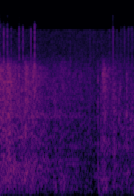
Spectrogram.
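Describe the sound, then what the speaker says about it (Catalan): Gunpowder fireworks crackling and booming as a Valencia falla burns during the Cremà, a loud dense roar with scattered pops and no voice. "Amb el so de la pólvora"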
